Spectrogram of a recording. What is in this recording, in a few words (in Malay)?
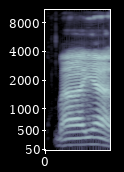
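"bayar", Malay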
